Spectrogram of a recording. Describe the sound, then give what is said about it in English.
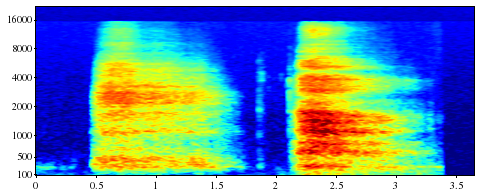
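A deep breath in and out, calm and slow: two long, airy breaths separated by a short pause, the second one starting stronger and then tapering off, with no talking. “Let's take a breath in and out.”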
